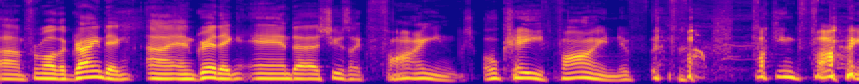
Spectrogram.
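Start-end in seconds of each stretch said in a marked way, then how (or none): 2.8-6.5 very slow words ground through clenched, gritted teeth. Retelling a reluctant yes from her: imitating someone speaking through gritted teeth. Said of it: "through gritted teeth, extremely gritted".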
